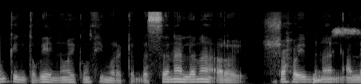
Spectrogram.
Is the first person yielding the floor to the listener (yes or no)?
no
